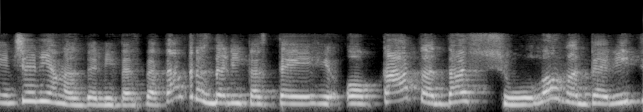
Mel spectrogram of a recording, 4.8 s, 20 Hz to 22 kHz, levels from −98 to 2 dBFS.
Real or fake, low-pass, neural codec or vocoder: fake; 7.2 kHz; codec, 16 kHz, 1.1 kbps, Voila-Tokenizer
